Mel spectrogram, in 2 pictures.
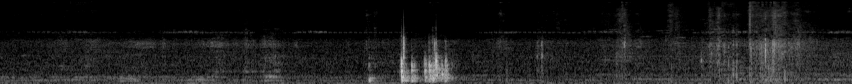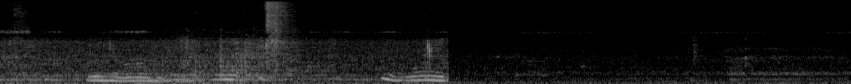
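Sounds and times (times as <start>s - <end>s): insects chirping: 0.0s - 17.0s
clatter of sharp knocks: 3.7s - 4.6s.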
